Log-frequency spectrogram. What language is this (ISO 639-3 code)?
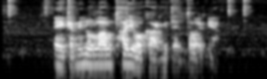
fin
